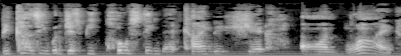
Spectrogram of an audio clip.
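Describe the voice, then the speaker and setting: There is noticeable background noise as a man talks with an American accent. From Michigan. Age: 30s. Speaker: caller. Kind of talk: casual call-in chat. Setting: phone call.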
